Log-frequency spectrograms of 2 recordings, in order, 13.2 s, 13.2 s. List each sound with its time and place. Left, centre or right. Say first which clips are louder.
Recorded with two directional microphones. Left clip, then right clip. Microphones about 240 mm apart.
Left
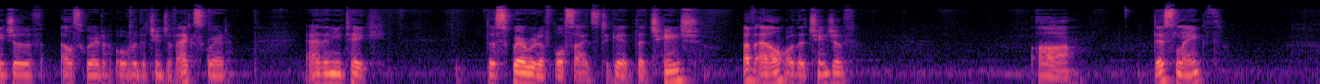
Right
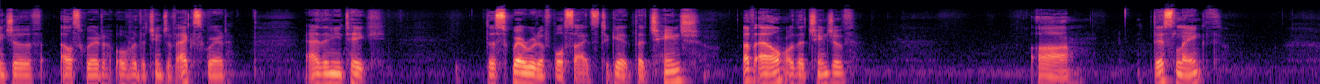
0.0 s speech: right 5 dB; right
4.8 s speech: right 8 dB; right
10.2 s speech: right 7 dB; right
